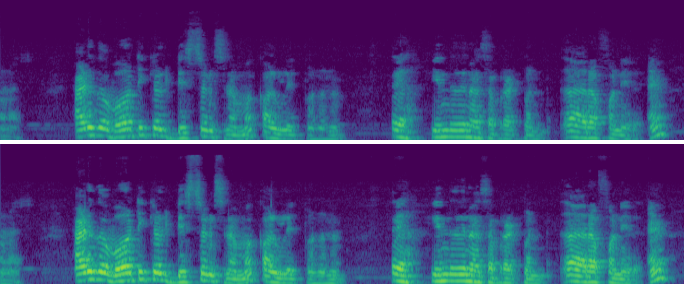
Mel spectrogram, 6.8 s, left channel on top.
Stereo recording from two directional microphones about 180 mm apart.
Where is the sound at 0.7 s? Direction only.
25° right (ahead or behind).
